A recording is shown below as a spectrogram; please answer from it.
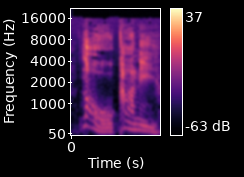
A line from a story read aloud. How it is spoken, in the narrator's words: Artie screamed just above the thunder of the waters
